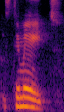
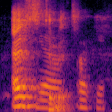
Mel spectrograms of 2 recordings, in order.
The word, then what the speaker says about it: estimate: it from the verb estimate uh the here when it's a noun the stress is on the E estimate estimate but the other one is estimate estimate so it's on the mate oh yeah okay uh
